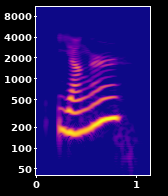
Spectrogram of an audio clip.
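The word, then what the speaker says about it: Junger: Directed by Gil Younger. I'm going to say the J is like a Y.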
